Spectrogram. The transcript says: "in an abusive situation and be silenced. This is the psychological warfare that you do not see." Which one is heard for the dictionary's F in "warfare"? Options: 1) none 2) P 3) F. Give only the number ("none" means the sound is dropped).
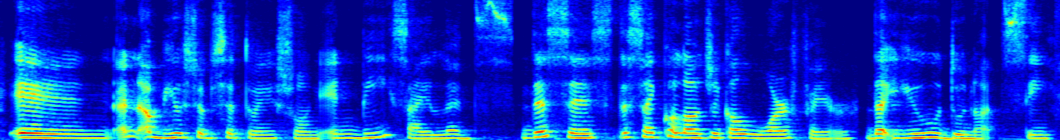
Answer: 3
